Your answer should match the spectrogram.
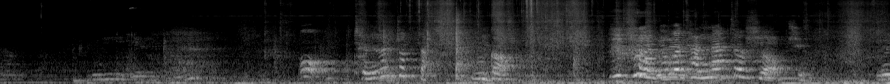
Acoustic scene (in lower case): elevator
